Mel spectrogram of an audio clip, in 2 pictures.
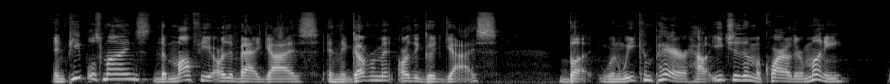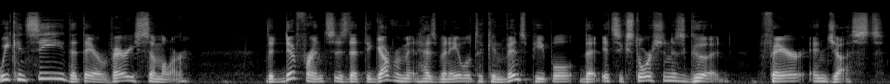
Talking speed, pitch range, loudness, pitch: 185 wpm, 130-165 Hz, -23 LUFS, 140 Hz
